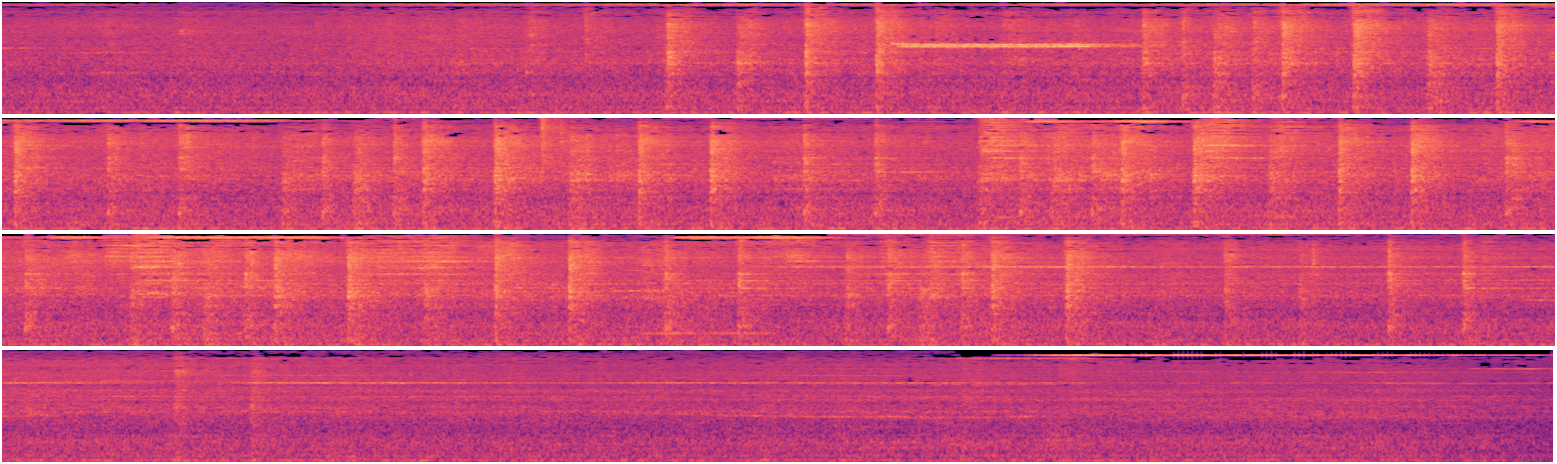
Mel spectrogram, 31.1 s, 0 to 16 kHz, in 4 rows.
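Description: JR East E655 series "Nagomi" train running past on a station track, its wheels clicking over the rail joints in a long run of sharp clicks over a steady rumble. A brief high wheel squeal comes at the start and another about four seconds in.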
